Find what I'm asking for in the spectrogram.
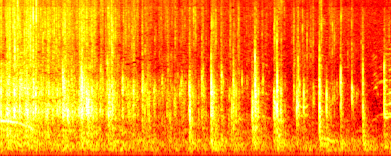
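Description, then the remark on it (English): A crowd at a speech by Governor Walz applauds, a dense patter of claps at first that thins out into scattered, sharper individual claps toward the end. “There's applause from the crowd.”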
